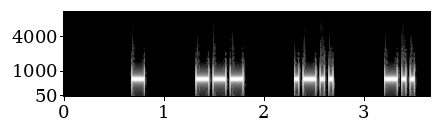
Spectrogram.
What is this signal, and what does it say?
Morse code, heard as a keyed tone, about 27 wpm, spaced as for 13 wpm, 700 Hz. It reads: TOLD
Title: 4x Character Spacing - Top 500 Words - 28wpm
